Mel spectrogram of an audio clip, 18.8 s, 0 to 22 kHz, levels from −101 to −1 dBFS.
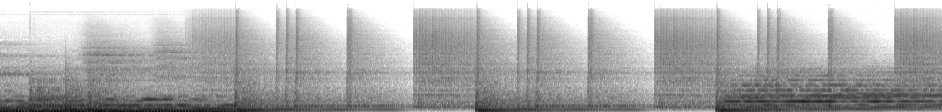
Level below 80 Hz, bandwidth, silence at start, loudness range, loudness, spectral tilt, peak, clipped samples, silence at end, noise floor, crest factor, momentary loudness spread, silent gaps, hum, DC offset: -20 dBFS; 11 kHz; 0 s; 15 LU; -22 LUFS; -7.5 dB/octave; -4 dBFS; under 0.1%; 0 s; -42 dBFS; 16 dB; 18 LU; none; none; under 0.1%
